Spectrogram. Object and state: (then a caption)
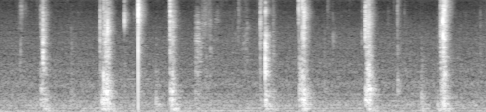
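Orange clear slime. A translucent orange clear slime blob on a wooden counter is folded and poked with fingertips and short nails. It makes nine sharp, bright, wet clicks and pops, each dying away almost instantly, over a quiet background.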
